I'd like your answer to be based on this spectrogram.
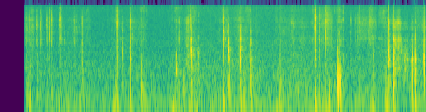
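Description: Long painted nails tap and scratch the white plastic pump head and body of a hollow, medium blue plastic skincare bottle. Quick, dry clicks and ticks are heard over a soft, continuous scratchy rustle. The hits are short and bright and die away almost at once.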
